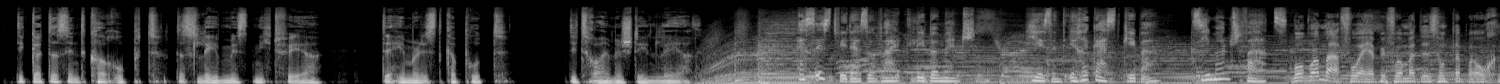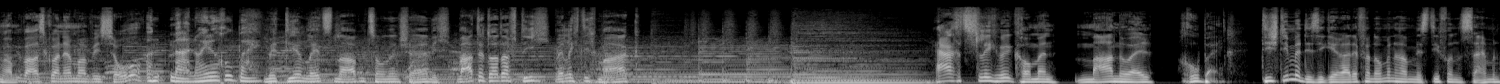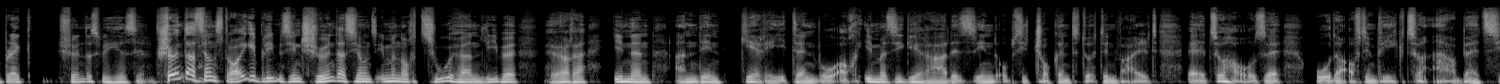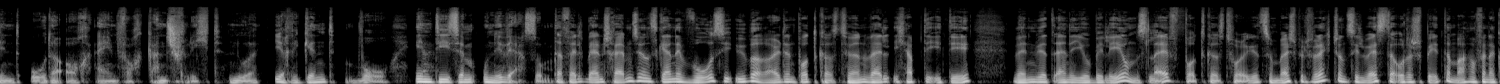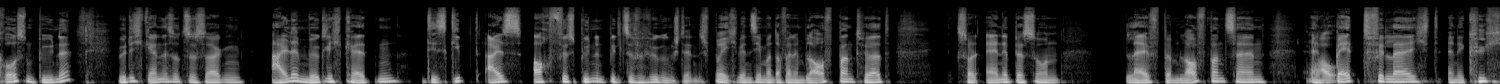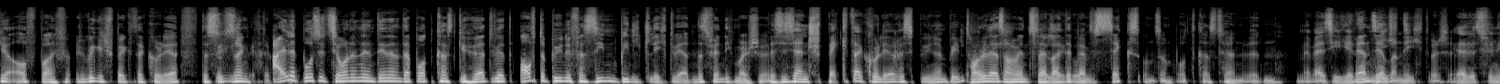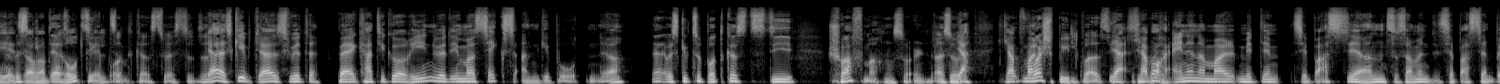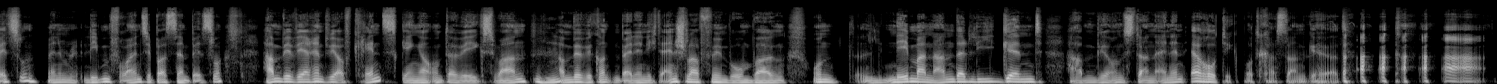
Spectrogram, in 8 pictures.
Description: Die Fröhlichkeit ist zurück, wenngleich man sich mit diversen Phantasiesprachen auf unsicheres Terrain begibt.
